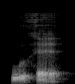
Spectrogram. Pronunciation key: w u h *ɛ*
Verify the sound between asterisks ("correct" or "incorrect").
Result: correct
